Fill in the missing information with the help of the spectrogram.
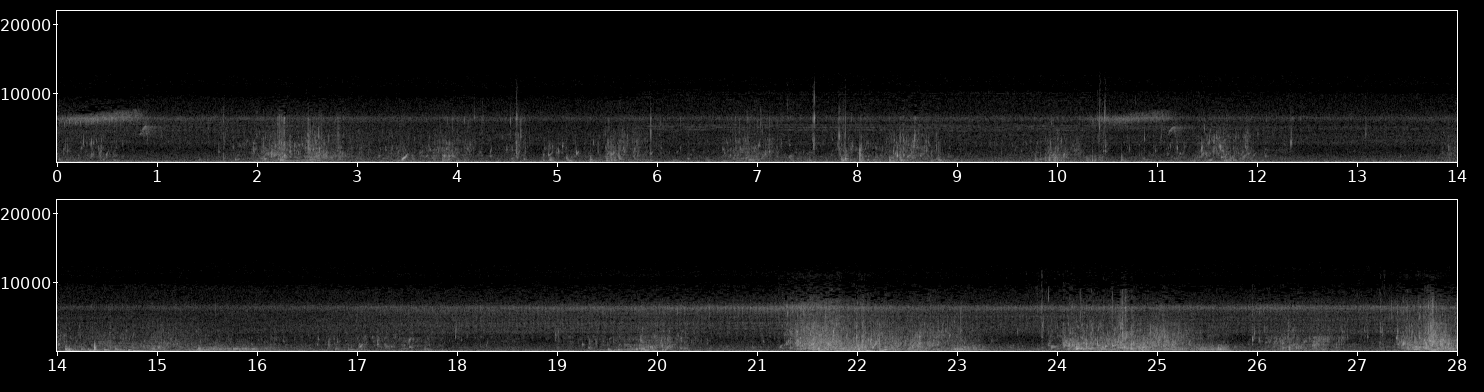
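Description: Kayak paddle strokes: the blades dipping in and out of calm water with splashes and drips, the splashes louder and fuller in the last third. One sharp knock about halfway through.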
